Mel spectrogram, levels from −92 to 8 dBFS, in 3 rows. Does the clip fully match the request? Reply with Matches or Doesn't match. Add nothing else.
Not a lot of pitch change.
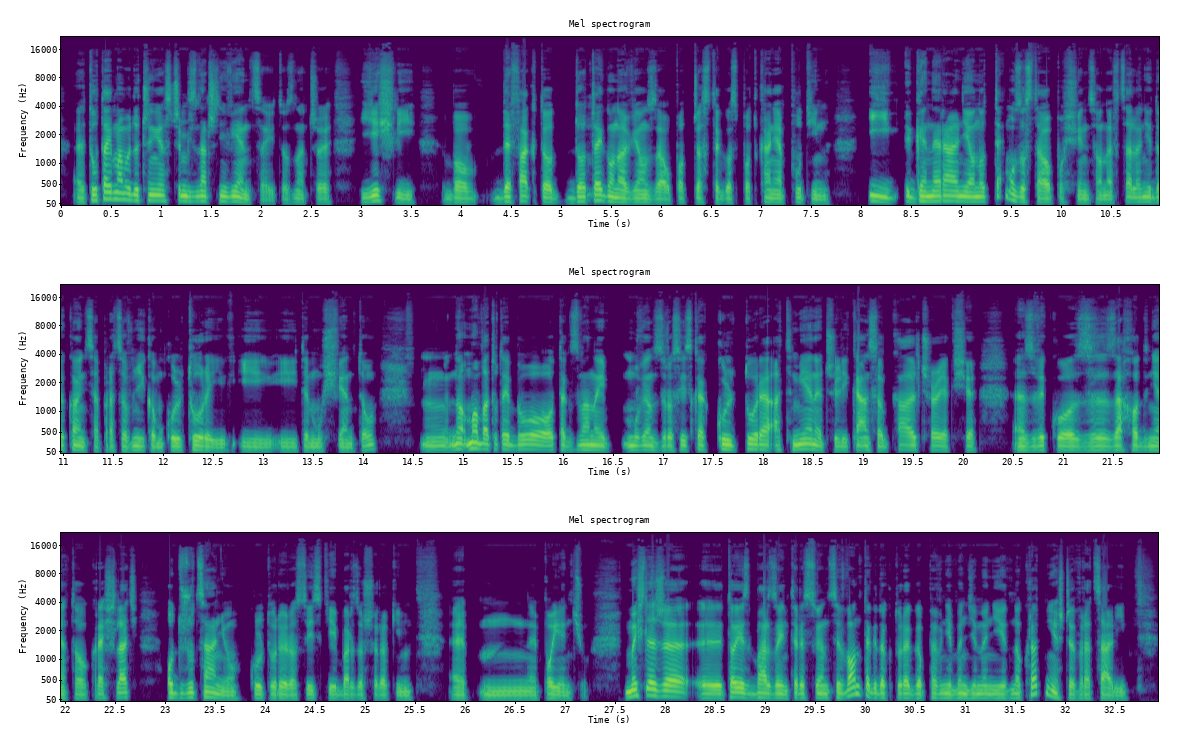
Doesn't match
